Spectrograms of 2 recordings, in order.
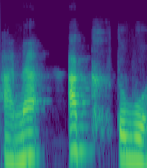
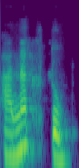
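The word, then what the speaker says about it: أنا أكتب: aktubu itu dibacanya adalah ana aktubu. Hamzahnya tetap dibaca. Jadi salah bila kita baca ana aktubu itu menjadi anaktub. Salah itu. Karena hamzah di situ berstatus qat'i.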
